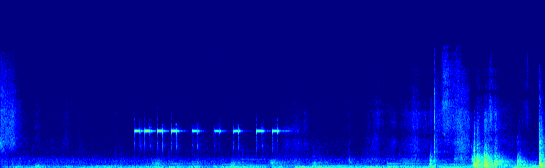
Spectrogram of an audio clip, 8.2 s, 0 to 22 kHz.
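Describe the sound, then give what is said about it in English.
A run of short electronic keypad beeps as a pin code is entered, then deep mechanical rumbling and loud metallic clunks as a heavy UL Class 2 steel vault door weighing at least 1.5 tons is unlocked and swung open, with no talking. “So this door is slightly smaller, but it weighs at least 1.5 ton.”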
